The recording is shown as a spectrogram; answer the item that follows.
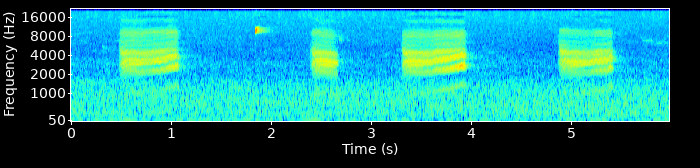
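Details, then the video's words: Agitated spotted towhee in oak and Monterey pine woodland of Del Monte Forest, California, on a June morning, showing territorial behaviour; four rasping, buzzy calls of varying length at irregular gaps, one brief high chip between them. "Agitated Spotted Towhee Sounds Alarm"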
